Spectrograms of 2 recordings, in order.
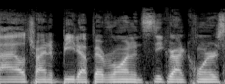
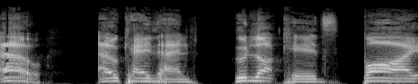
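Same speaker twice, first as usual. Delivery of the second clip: very slow, deliberate, every word drawn out; 3 semitones higher than usual. Retelling a scene where a badly disguised Alfred greets the kids: Alfred voice. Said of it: "And he's like".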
